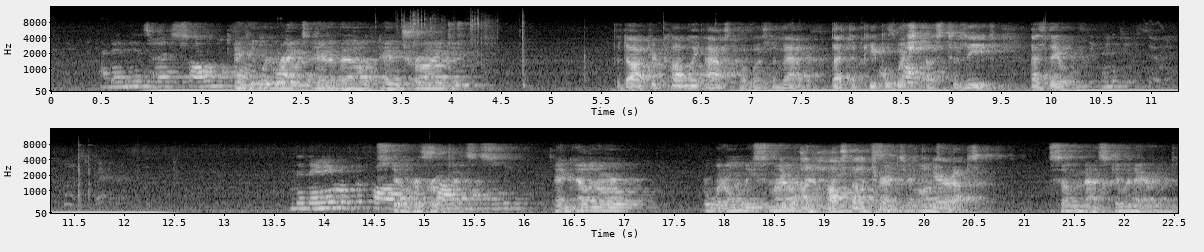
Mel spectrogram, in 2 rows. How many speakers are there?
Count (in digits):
4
